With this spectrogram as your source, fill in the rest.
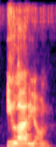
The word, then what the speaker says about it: Hilarion: of his name but he would say ilarion that's how he's pronouncing it but again it might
